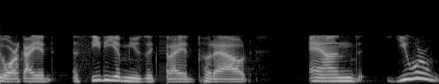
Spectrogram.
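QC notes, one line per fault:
1.60 to 1.67 s, packet loss with last packet repeated: between "of music" and "I had put out", 70 ms goes missing and the last chunk loops. The run buzzes near 100 Hz, fitting 10 ms packets, a short robotic stutter.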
